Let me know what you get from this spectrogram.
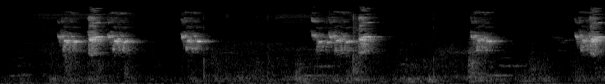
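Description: Bird chirping in about five short, high bursts, each under a second, with brief quiet gaps between them.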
